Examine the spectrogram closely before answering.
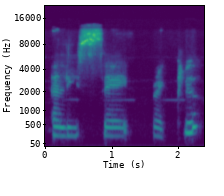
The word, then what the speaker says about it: Elisée Reclus: So we are reading together Anarchy, Geography, Modernity, selected writings of Elisée Reclus, that's how to pronounce it, with one of the editor translators, John Clark.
